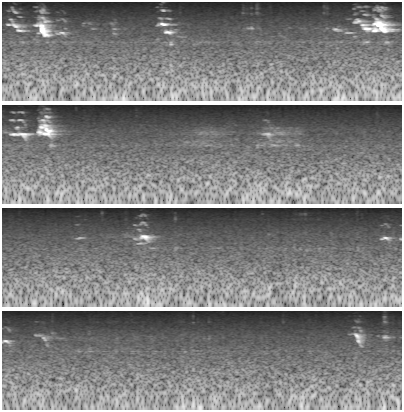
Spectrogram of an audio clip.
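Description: Birds calling in short, sharp chirps, a few together at a time. The loudest group comes about four seconds in, with scattered single calls after.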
